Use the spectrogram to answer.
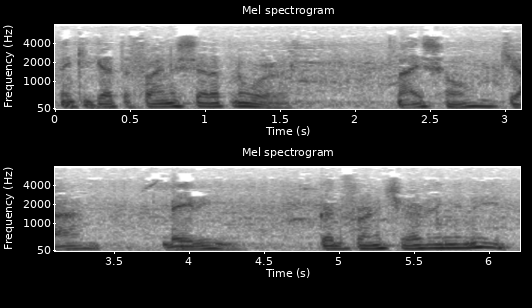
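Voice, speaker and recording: A man's voice: lowish voice, brisk, natural voice. An American actor playing a distraught, evasive working man and father in a vintage radio crime drama, hesitant and plain-spoken. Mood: sorrowful. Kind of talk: mid-century radio crime drama acting. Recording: muffled, noisy vintage radio recording.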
